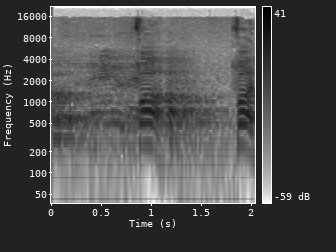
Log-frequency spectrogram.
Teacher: प बोलने के लिए हमें होंठ का जो है कि स्पर्श करना होता है, यानी कि होंठ स्पर्श करते हैं और पूर्णतया स्पर्श होता है, 100% होता है उसमें।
